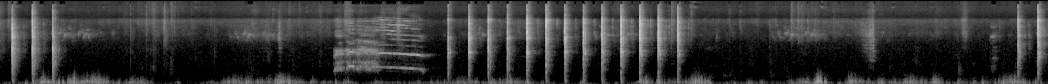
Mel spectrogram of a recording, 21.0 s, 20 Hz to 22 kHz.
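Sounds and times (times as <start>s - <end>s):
rooster crowing: 6.7s - 8.6s.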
